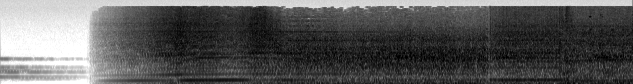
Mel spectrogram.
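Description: A racing car engine revs up again after a short silence.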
